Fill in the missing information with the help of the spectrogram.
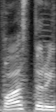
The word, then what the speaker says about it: пастор: Но сейчас просторечная форма с ударением на последний слог в слове «пастор» не установилась. А это значит, что будут пасторы из-за границы расспросить пасторов, задать вопрос пасторам и общаться с пасторами.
